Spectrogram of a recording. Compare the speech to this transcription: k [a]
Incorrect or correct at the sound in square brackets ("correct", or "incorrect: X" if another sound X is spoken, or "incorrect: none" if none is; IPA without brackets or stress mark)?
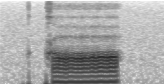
incorrect: ɑ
